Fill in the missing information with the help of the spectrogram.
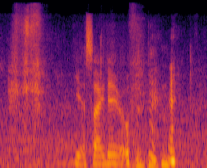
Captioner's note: chuckles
